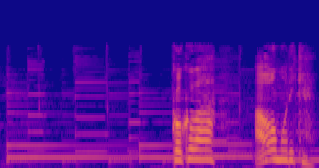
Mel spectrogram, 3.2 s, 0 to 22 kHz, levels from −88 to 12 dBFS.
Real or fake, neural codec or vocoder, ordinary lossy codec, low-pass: real; none; none; 7.2 kHz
